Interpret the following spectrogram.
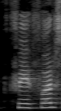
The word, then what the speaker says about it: Pfeffer's: These are of two types, that is arc oxenometer and Pfeffer's oxenometer. P is silent in this Pfeffer's word.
